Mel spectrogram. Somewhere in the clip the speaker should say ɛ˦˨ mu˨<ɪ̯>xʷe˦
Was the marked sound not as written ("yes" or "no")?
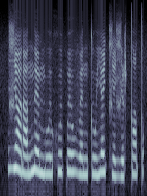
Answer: no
